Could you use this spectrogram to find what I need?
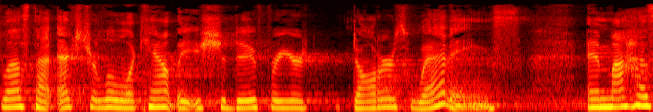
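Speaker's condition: Cleft lip and palate, severe

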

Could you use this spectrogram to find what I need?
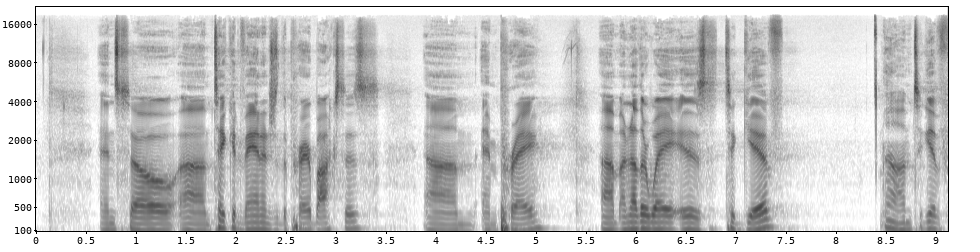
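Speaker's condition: No condition

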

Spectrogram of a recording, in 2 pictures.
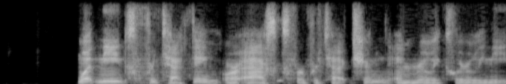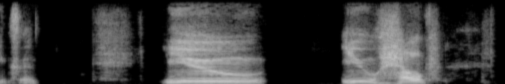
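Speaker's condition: Cleft palate; present since childhood

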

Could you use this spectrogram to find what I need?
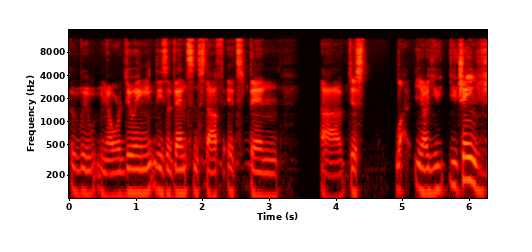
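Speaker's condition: Cleft palate; congenital cleft palate

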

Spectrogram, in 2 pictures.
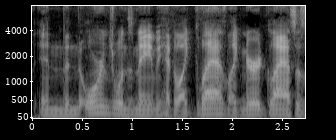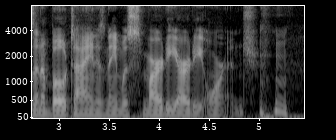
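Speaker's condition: No condition

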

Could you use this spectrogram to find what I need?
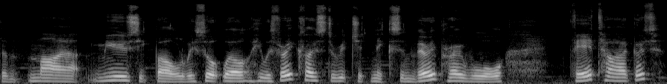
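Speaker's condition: No condition

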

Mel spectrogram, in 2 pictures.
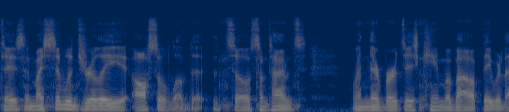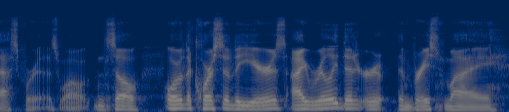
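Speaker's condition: Cleft lip and palate; congenital

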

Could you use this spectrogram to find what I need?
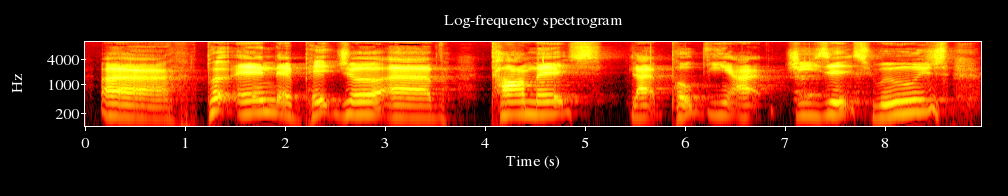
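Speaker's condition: Speech impediment; initially misdiagnosed

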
